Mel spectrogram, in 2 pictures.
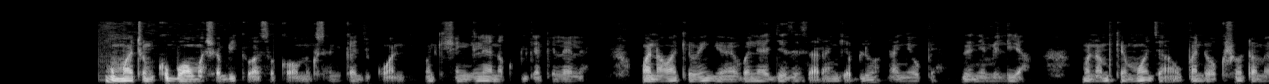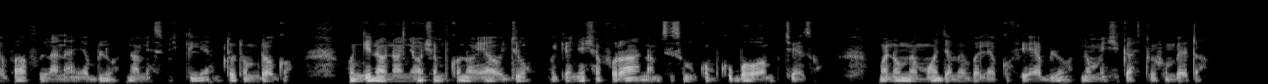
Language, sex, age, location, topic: Swahili, male, 25-35, Nakuru, government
